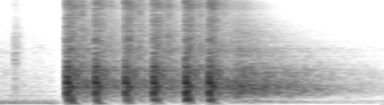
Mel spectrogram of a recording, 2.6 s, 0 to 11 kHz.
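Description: Six rapid, sharp gunshots from a Glock pistol fitted with an aftermarket trigger during a timed drill at 6.5 yards. The shots are loud and close, evenly spaced, and the last one rings off into a fading tail.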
